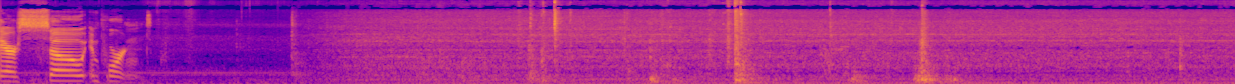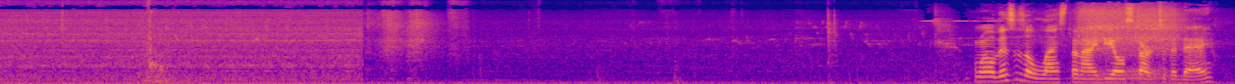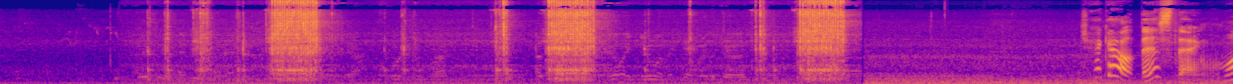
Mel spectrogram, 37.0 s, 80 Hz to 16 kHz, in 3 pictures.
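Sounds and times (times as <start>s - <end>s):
vehicle engine running: 0.0s - 16.0s, 24.6s - 37.0s.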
